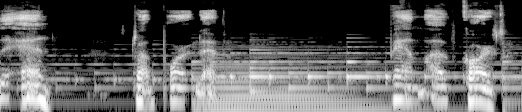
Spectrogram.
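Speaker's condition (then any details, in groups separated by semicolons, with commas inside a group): ALS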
